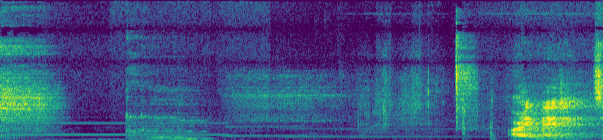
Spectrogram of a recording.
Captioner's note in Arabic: الشخير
